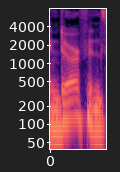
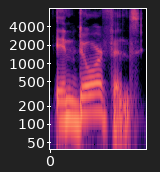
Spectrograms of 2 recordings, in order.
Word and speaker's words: endorphins: physical motion generates the endorphins that make you feel awake. That completely flips it around. It really does. Let's practice the word endorphins. Endorphins. See how the second syllable is stronger?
